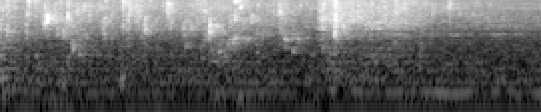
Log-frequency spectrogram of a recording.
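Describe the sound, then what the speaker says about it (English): Cold water pours into a dough mixture for hamburger swirls, a steady splashing trickle lasting a few seconds with small bubbling surges, close and fairly quiet. "And then water. And I always add like cold water."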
